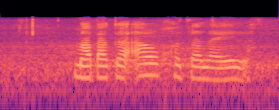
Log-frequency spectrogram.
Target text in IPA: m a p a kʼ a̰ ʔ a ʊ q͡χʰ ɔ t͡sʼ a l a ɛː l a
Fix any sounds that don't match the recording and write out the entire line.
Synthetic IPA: m a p a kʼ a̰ ʔ a ʊ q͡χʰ ɔ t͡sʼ a l a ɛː l a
